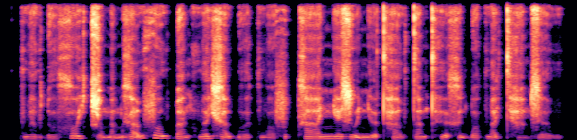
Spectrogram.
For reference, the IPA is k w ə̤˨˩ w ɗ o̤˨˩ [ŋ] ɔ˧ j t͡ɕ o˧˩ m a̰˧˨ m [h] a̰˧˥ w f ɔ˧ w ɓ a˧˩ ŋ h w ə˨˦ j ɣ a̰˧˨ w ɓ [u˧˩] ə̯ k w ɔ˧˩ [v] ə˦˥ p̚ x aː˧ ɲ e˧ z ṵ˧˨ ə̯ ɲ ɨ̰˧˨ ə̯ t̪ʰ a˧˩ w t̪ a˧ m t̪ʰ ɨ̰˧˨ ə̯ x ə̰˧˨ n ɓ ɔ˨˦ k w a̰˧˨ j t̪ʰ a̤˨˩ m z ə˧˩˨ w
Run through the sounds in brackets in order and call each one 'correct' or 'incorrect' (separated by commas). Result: incorrect, incorrect, incorrect, incorrect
